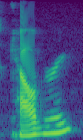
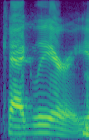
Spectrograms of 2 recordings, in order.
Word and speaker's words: Cagliari: me mm-hmm i think we're going to this calgary calgary calgary cagliari calgary that's how you say it cagliari all right so willembork and there's the polos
